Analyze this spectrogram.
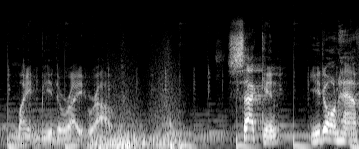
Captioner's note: video graphics whooshing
